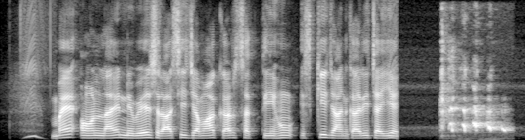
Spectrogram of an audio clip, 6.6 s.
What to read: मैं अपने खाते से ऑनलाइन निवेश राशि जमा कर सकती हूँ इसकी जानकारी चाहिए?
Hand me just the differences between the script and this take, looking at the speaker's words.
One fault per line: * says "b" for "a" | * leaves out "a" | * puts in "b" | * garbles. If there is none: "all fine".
* leaves out "अपने खाते से"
